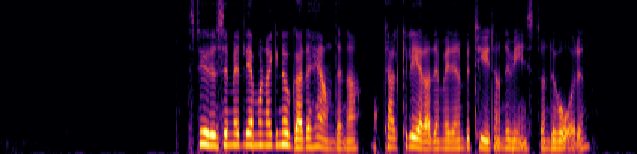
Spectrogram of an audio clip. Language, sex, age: Swedish, female, 56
